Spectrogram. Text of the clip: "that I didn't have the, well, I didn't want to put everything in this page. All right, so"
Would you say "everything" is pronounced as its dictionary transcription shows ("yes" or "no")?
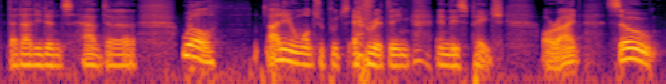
yes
